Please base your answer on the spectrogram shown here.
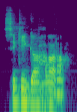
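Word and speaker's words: Sekigahara: اسمها سيجيكارا، سيجيكارا، سيكيغاهارا. – هدي لي إياها. – S E K. – S E K. – I G. – سيكيغاهارا.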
